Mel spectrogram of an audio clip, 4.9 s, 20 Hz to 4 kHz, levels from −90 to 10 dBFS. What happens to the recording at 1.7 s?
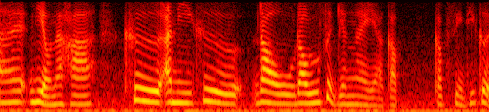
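Nothing goes wrong at 1.7 s: the speech there runs on unbroken, carried by the call path's narrowband sound with nothing above 4 kHz.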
